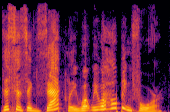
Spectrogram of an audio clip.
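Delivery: upbeat, emphatic insistence; insistent. A narrator's reading. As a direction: press the good news on her. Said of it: "Griffin insisted".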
